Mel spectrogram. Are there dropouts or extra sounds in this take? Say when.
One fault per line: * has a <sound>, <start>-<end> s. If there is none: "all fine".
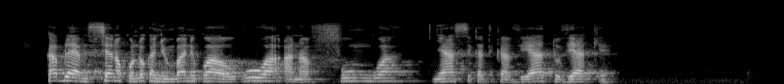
all fine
